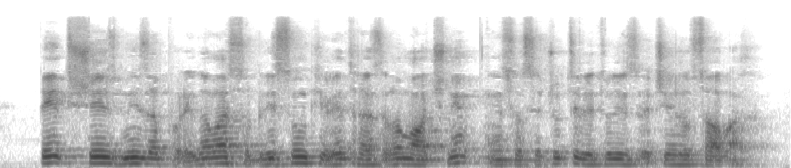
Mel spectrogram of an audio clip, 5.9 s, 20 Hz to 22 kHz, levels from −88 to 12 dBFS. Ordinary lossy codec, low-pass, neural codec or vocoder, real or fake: AAC, 48 kbps; 14.4 kHz; codec, 44.1 kHz, 7.8 kbps, DAC; fake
